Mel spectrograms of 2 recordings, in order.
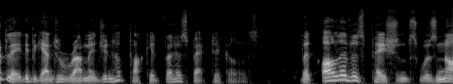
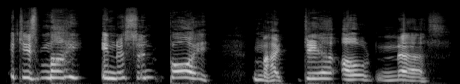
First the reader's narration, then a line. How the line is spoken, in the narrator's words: cried Oliver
